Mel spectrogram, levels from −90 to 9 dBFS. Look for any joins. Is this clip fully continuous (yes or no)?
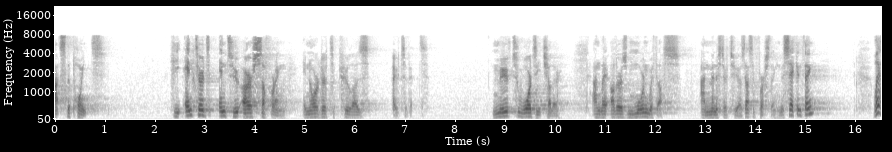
yes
